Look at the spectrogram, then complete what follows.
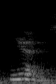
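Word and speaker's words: you'uns: and they did not say y'all, they said yuns. We've used yuns. See, And yuns is not spelled Y''UN. That's not how you spell it. It's spelled YOU''UN. Yuns.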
